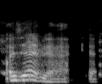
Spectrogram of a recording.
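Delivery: high imitated drunk babble, laughing; agreeing drunk guy. Drunk guy babbling back to the missionary, giggly imitation. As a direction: mimic an eager drunk, pitch up. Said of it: "then the drunk guy was like".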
